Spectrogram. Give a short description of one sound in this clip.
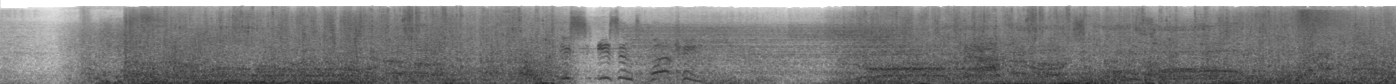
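Icy blasts hiss and burst in rapid bursts.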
